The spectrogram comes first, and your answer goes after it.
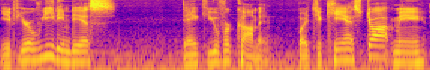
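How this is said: It is read in a put-on New York accent.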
